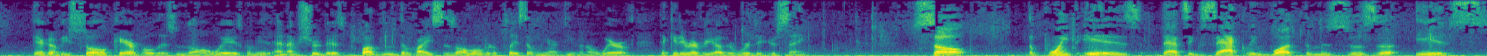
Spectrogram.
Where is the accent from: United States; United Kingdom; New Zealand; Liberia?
United States; now in Thornhill, Canada; I'm an American.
